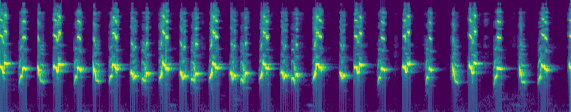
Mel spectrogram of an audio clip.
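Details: Sooty-headed bulbul, recorded as a lure meant to make other bulbuls start singing: a steady run of short, bubbly whistled notes that dip and rise, repeated roughly every third of a second.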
